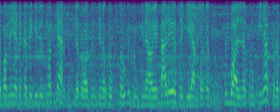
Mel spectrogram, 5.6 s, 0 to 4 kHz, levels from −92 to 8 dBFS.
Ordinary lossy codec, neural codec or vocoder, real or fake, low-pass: Opus, 16 kbps; none; real; 3.6 kHz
